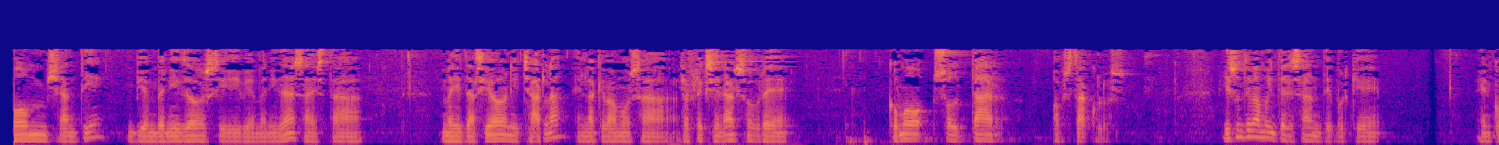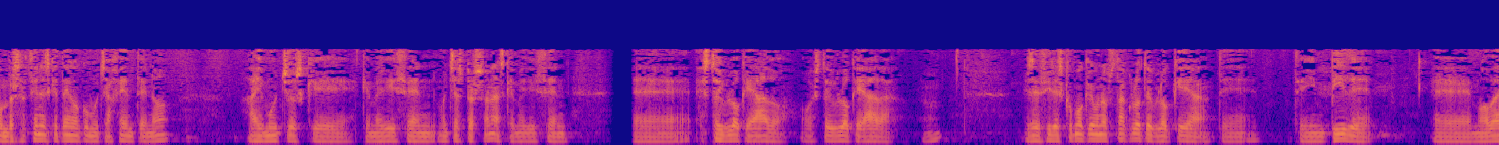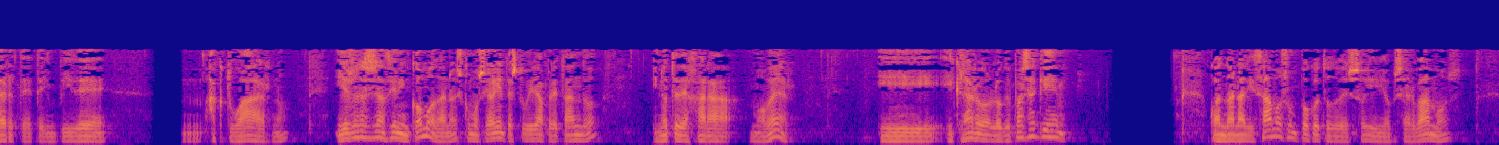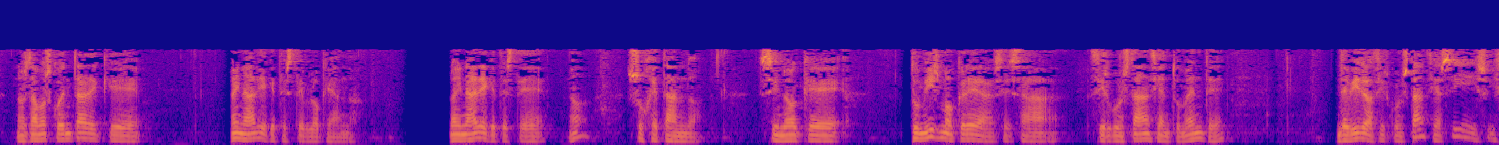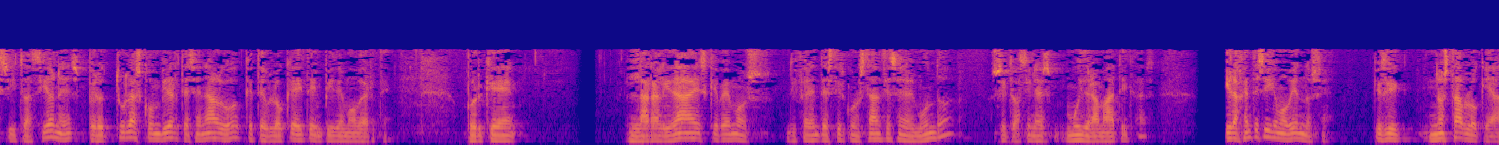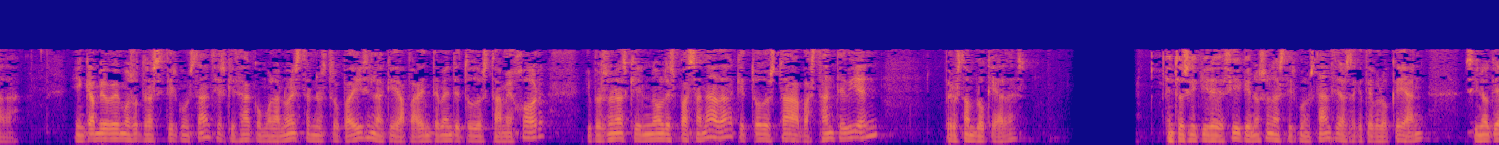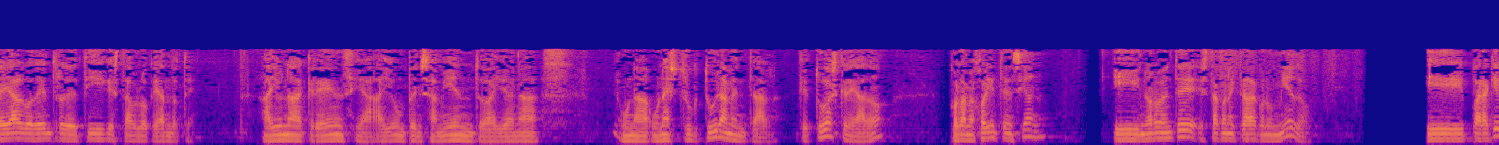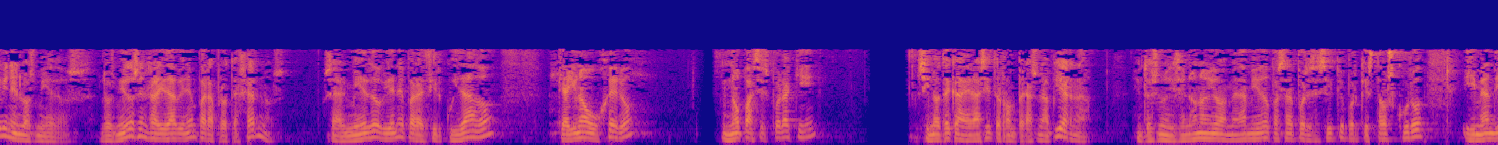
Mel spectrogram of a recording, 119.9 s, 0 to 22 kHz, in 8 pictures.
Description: Meditación y conferencia: La felicidad de una mente serena (6 Marzo 2026)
